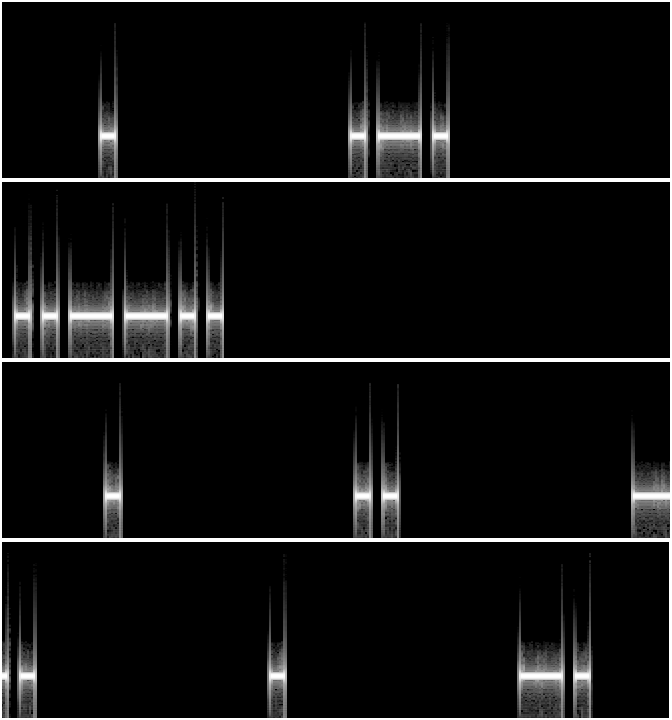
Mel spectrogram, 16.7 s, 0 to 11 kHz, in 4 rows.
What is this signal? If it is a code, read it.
Morse code, heard as a keyed tone, about 14 wpm, spaced as for 5 wpm, 680 Hz. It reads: ER? EINEN
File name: Morsekurs / Witze / Witz 02. Mai 2023 25 F70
